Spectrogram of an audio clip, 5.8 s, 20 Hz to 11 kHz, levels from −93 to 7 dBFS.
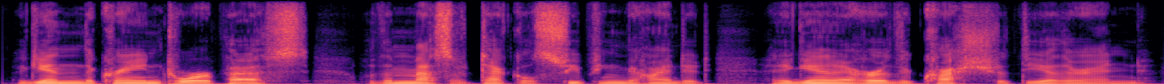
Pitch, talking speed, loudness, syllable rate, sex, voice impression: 90 Hz, 225 wpm, -19 LUFS, 6.1 syllables/s, male, masculine, adult-like, clear, halting, slightly intellectual, friendly, unique, slightly wild, slightly kind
